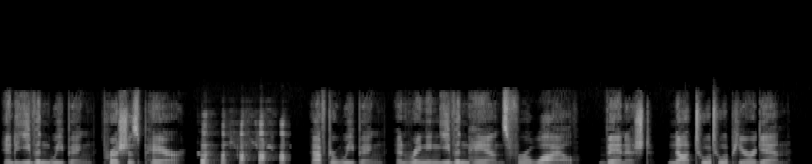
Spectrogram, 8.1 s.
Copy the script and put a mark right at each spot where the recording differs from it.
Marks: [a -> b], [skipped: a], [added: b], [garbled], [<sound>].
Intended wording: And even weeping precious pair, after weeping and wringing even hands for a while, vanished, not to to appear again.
And even weeping precious pair, [laugh] after weeping and wringing even hands for a while, vanished, not to to appear again.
